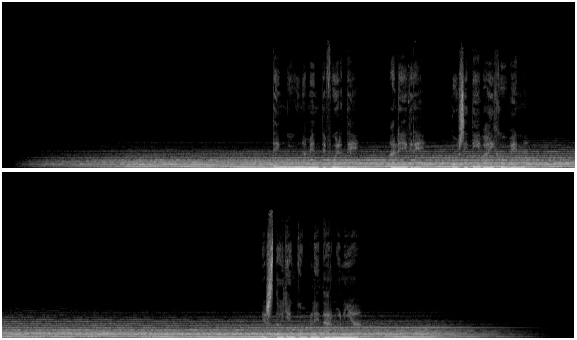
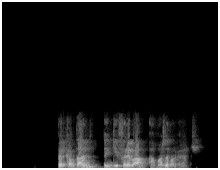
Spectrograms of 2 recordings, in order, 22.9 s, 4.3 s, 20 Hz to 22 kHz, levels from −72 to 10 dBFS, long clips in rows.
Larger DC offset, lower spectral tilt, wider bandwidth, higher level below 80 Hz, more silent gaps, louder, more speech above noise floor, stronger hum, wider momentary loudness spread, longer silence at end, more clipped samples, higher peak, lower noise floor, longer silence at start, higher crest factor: neither; about the same, -7 dB/octave vs -6 dB/octave; first, 15 kHz vs 7.6 kHz; first, -34 dBFS vs -56 dBFS; neither; second, -18 LUFS vs -14 LUFS; second, 57 dB vs 68 dB; neither; first, 14 LU vs 10 LU; first, 1.45 s vs 0.45 s; neither; about the same, -2 dBFS vs -2 dBFS; second, -71 dBFS vs -82 dBFS; second, 0.8 s vs 1.1 s; about the same, 16 dB vs 16 dB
